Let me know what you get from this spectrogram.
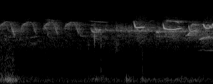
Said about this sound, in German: Ich höre jetzt einen Vogel, hör mal.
